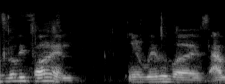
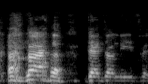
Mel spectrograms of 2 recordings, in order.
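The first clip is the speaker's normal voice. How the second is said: slow, loud, laughing through it; 6 semitones higher, 9 dB louder, much slower than usual. Real, not acted. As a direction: laugh the words out slowly and loudly. Laughing repeat.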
